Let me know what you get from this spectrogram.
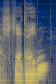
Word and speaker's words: Shchedrin: Shchedrin. Ja. Shchedrin, moet ik misschien zeggen.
